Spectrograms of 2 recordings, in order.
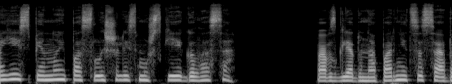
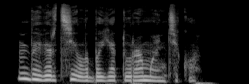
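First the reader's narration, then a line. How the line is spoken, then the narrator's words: Grumbled. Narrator (Russian): проворчала я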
